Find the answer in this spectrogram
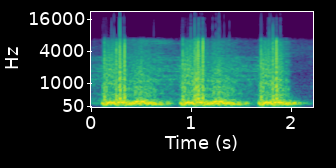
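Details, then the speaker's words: Heart sounds at about 75 beats a minute with a sustained low whooshing after each beat, played in a classroom lesson; hole in the atrial septum; atrial septal defect. "let's see what it sounds like when there's a hole in the atria right between the two hole in the atria yeah versus that atrial septum"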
